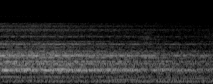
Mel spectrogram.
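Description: The end of a muezzin's held note in the dawn adhan dying away in long reverberation through the mosque's loudspeakers, the echoing tone fading steadily with no new voice.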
